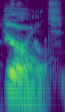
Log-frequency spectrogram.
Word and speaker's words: Geralt: geralt I don't know how do you pronounce his name geralt geralt yeah with AAL yeah yeah G with a G not a j okay geralt was born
